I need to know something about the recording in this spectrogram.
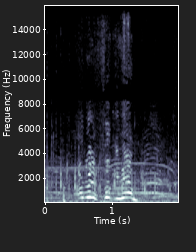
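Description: Voices shouting and calling out in short, high-pitched bursts over general outdoor crowd noise.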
